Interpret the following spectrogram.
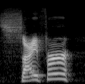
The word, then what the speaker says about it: Psi-4: with their leader, Psi-4, which is apparently supposed to be pronounced Cypher, but if they wanted that, why not just spell it as Cypher?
